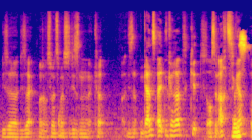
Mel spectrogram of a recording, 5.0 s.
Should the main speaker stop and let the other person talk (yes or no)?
yes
